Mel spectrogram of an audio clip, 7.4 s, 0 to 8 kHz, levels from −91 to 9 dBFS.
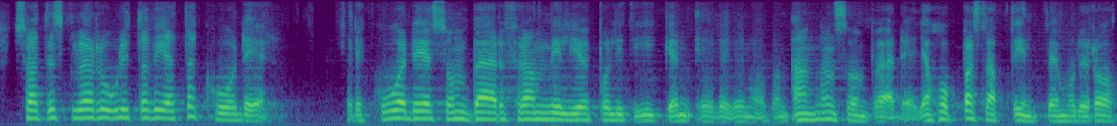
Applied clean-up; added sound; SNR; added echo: neural separator model SepFormer DNS4.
